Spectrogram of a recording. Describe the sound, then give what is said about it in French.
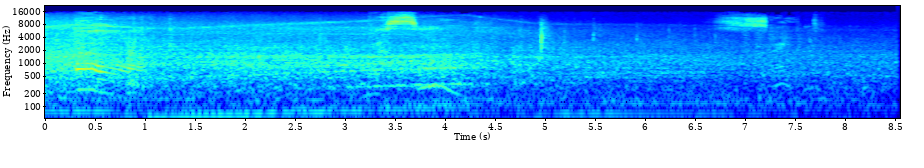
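A truck parked below a balcony on Rue Ontario idles, its engine running for 15 minutes, with a steady, low engine rumble throughout, broken by a couple of short high hisses of air, while a person briefly exclaims near the start. “Pas du tout un camion qui est stationné en dessous de mon balcon depuis 15 minutes avec son moteur ouvert.”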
